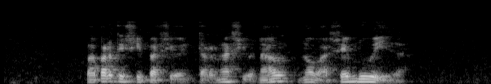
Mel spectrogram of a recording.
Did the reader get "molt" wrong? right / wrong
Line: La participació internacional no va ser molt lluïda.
wrong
